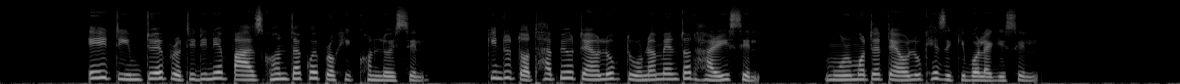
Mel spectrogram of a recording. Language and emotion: Assamese, sad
